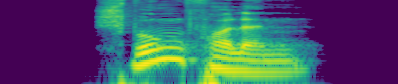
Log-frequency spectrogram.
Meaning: inflection of schwungvoll: 1. strong genitive masculine/neuter singular 2. weak/mixed genitive/dative all-gender singular 3. strong/weak/mixed accusative masculine singular 4. strong dative plural
- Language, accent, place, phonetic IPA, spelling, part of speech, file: German, Germany, Berlin, [ˈʃvʊŋfɔlən], schwungvollen, adjective, De-schwungvollen.ogg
